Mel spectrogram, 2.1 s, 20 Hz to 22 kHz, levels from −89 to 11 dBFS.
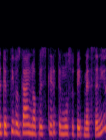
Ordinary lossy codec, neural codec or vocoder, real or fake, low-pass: Opus, 24 kbps; codec, 16 kHz, 0.5 kbps, FunCodec, trained on LibriTTS, 25 frames a second; fake; 5.4 kHz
